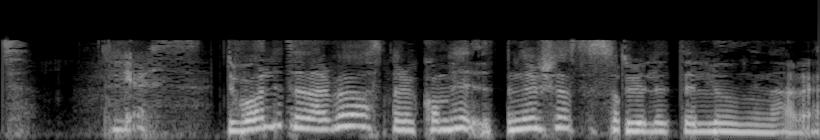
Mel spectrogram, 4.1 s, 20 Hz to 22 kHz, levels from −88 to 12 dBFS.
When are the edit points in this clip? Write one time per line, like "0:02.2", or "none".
0:02.5
0:03.1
